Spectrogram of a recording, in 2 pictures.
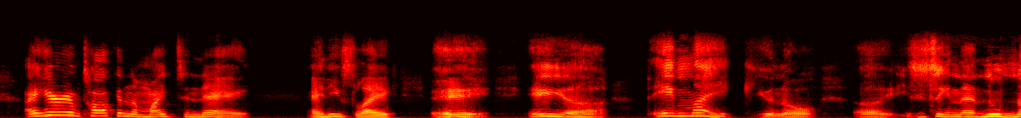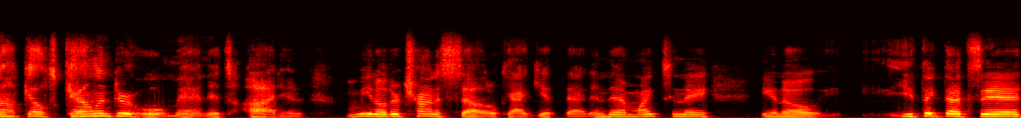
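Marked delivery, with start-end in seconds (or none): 3.2-9.8 gravelly, creaky cartoon-style voice. Imitating a commentator talking to a colleague: Spike from Tom and Jerry voice. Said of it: "he just sounds like Spike".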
